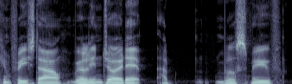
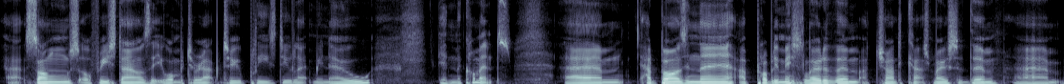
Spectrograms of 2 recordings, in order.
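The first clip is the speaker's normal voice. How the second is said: ordinary talk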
